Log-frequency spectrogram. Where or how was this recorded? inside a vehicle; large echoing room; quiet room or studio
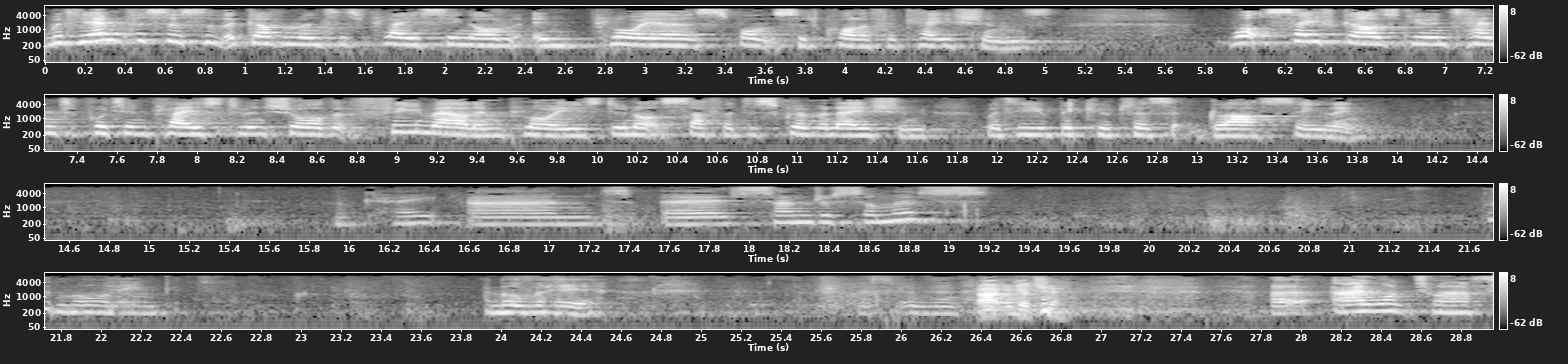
large echoing room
